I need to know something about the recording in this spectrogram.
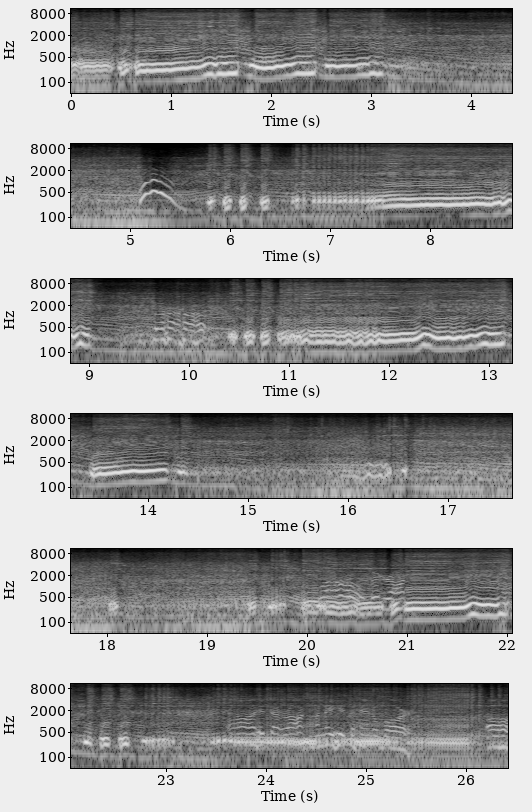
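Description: Tyres crunch over a dirt trail.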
